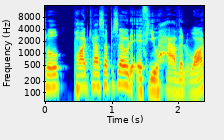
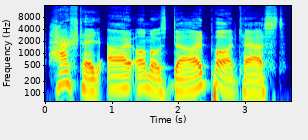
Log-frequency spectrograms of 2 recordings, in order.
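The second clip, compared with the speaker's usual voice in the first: slow clear hashtag; much slower than usual. Shown as a demonstration. Spells out the hashtag slowly.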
